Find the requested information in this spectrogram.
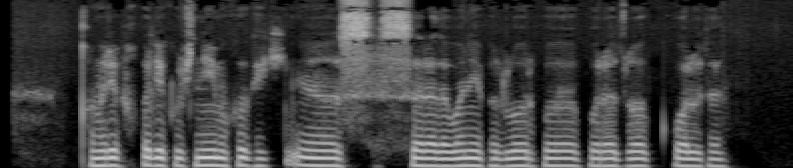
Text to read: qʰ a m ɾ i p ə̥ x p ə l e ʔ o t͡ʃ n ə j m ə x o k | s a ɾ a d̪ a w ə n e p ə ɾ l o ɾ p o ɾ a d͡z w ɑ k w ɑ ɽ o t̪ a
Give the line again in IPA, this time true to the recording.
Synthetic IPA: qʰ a m ɾ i p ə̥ x p ə l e k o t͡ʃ n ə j m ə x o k | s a ɾ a d̪ a w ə n e p ə ɾ l o ɾ p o ɾ a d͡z w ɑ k w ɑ l o t̪ a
